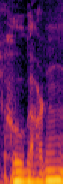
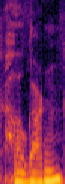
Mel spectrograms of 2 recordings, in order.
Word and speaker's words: Hoegaarden: And yes, it's Hoegaarden, not Hoegaarden.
